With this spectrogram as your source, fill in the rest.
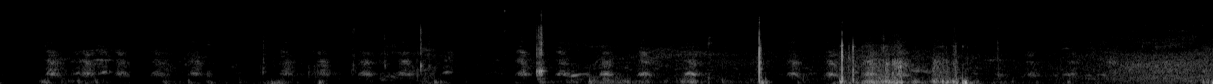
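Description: A dog barks in short, uneven bursts with some whining, over background noise and a voice talking.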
